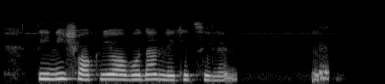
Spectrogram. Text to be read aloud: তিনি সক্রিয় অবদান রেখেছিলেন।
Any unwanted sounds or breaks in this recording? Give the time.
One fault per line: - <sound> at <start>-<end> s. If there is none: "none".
- laugh at 3.1-3.3 s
